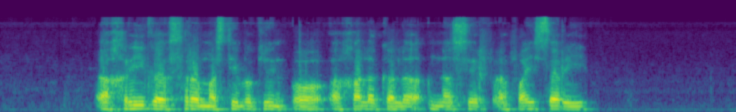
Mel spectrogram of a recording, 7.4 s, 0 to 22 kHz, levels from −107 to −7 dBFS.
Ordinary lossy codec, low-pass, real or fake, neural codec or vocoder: Opus, 16 kbps; 9.9 kHz; real; none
